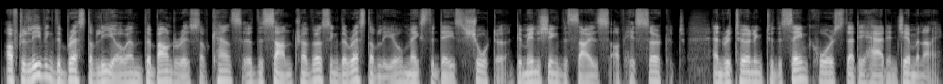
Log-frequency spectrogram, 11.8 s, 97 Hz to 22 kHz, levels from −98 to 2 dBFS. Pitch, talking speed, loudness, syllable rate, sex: 95 Hz, 200 wpm, -23 LUFS, 5.1 syllables/s, male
